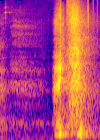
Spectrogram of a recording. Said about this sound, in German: Gesundheit.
